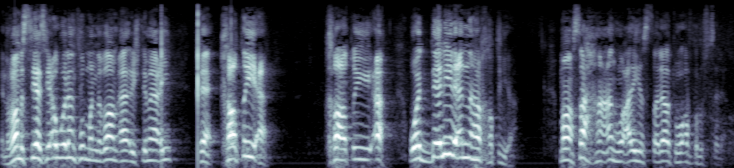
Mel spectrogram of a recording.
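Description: A male preacher delivers a sermon at a rapid clip. His voice sits high, and he drives his points home by firing rhetorical questions and repeating key words. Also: expressive. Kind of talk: sermon lecture to a congregation.

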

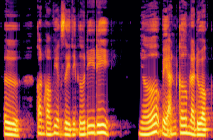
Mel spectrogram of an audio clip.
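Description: A woman's voice: sits low, measured pace, dark tone. A woman reading as a kindly older mother-in-law.

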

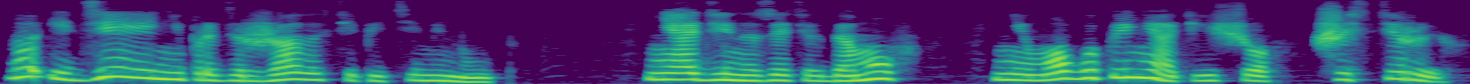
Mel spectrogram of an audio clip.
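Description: A woman narrating a novel in an even, measured storytelling voice. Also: medium pitch, no room sound. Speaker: audiobook narrator. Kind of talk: scripted narration. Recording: dull dry studio recording.

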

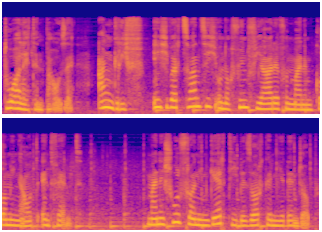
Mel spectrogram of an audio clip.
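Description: A woman's voice: mid-range voice, measured pace, warm tone, soft background music. An actress playing a wry young Hungarian woman who narrates her life in a radio drama in clipped inner monologue. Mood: wry, restrained. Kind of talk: scripted first-person radio drama narration.

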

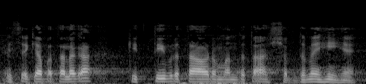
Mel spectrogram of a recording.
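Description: A man teaching a classroom philosophy lecture, patiently explaining by repeating and rephrasing points and quoting Sanskrit slowly. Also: mid-range voice, vocal fry, darkish tone, slight background noise. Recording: dull lo-fi sound in a long-reverb hall.

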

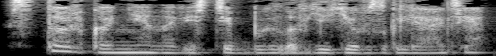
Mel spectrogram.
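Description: Expressive woman reading a story aloud. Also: fairly low pitch, normal speed, creaky, husky. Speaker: audiobook narrator. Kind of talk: first-person audiobook narration.

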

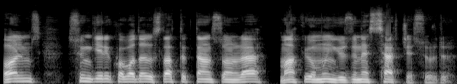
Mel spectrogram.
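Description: A man reading a story aloud as an audiobook narrator, in a steady, measured storytelling manner. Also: medium pitch. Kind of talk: scripted narration.

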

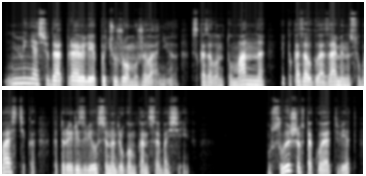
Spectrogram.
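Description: A woman reading a children's audiobook in an even storytelling manner. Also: low voice, dry recording, studio quality. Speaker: narrator. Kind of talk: audiobook narration.

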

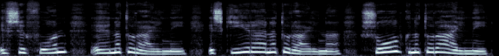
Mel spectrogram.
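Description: A woman voicing a brisk, sympathetic female shop assistant. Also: fairly high pitch, expressive, no echo, clean studio sound, far from the mic. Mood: persuasive. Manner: brisk, warm-hearted.

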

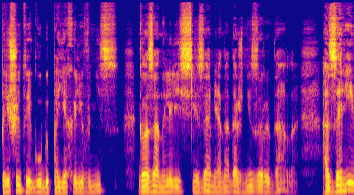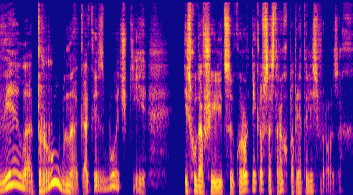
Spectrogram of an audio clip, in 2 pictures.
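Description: A man reading an audiobook, expressive and lively, with a gravelly, husky voice. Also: low-pitched, measured pace, dry recording, clean studio sound. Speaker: audiobook narrator. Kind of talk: scripted narration.

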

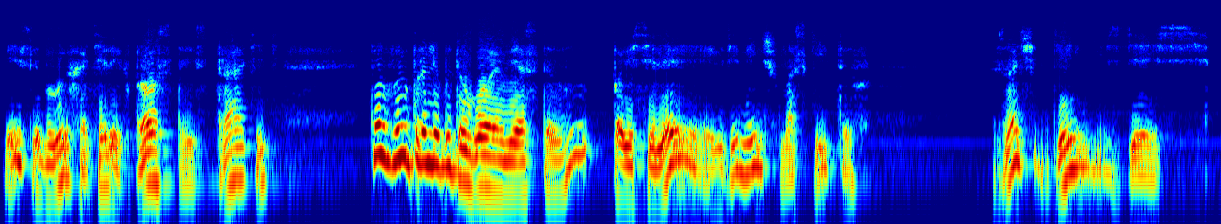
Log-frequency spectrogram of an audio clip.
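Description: A man reading aloud, voicing a drugged, unhinged male criminal who rambles and then mutters threats, in a husky voice. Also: medium pitch, wildly swooping pitch, slow pace, pitched above the performer's own voice, heavily acted. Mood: rambling suspicion. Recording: narrow phone-like sound.

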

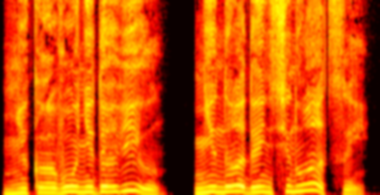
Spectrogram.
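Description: A woman's voice: medium pitch, takes it slowly, warm tone, no room sound, clean studio sound, close to an everyday voice. A woman voicing a grumpy, touchy male house cat in a storybook reading, sulky and grumbling.

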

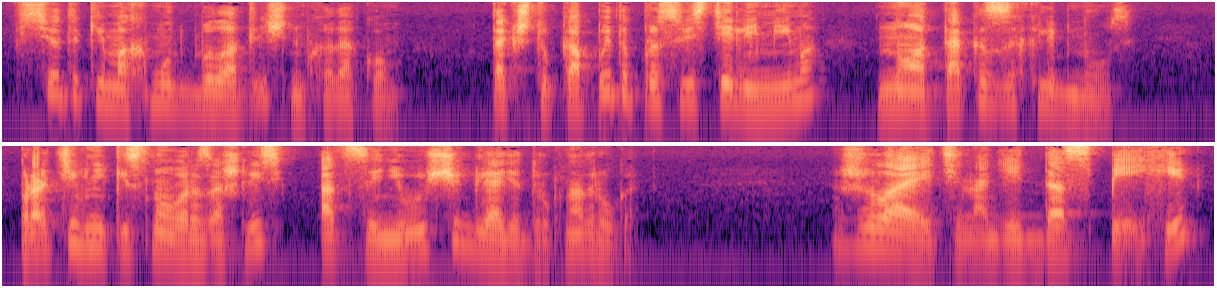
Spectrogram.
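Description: Husky man narrating a lively story. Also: medium pitch, brisk. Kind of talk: audiobook narration.

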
